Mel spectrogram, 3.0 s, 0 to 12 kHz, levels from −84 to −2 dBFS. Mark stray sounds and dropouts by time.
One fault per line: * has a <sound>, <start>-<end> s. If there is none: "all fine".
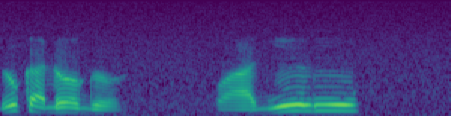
all fine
